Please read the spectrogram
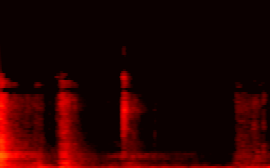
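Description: Hinged plastic front door of a Tesla Gateway enclosure swinging open on its released latch, with a couple of faint knocks.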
